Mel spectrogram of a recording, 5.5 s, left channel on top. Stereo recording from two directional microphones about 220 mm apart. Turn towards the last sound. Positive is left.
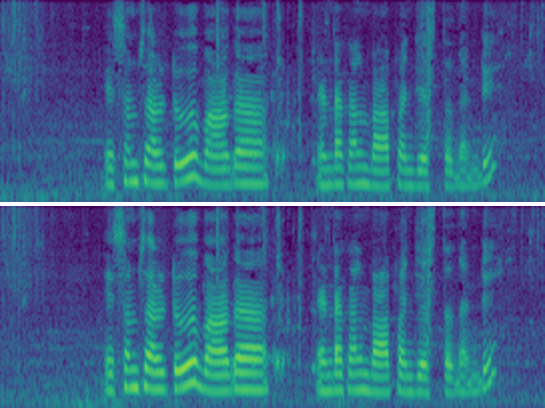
turn(degrees=-25)  # may be behind; listen again after turning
